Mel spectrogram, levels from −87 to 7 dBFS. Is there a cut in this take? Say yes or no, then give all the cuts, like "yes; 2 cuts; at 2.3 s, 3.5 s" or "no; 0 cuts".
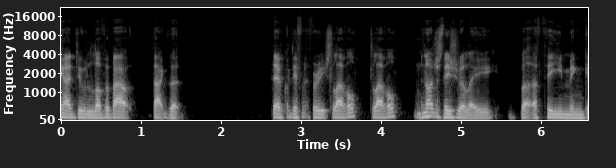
yes; 5 cuts; at 1.3 s, 2.8 s, 3.1 s, 3.9 s, 4.8 s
